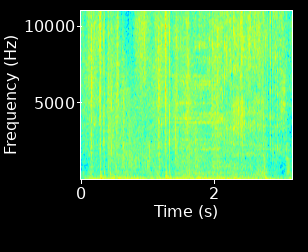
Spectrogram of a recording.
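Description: A Confringo fire spell detonates in Hogwarts Legacy, a dense, rumbling blast with crackling debris that stays loud and sustained throughout, with no voices.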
